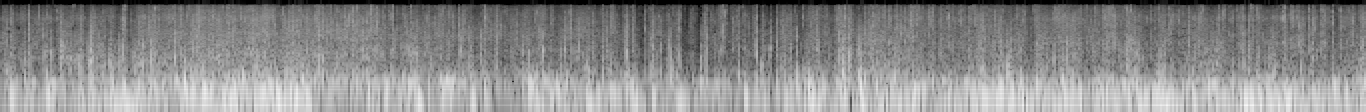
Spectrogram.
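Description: Air-filled bubbles on a clear plastic bubble wrap ball are pressed and popped with the fingers and fingertips. A dense, continuous stream of sharp pops and crackles runs throughout, with a heavy, muffled low-end thump beneath and little brightness on top.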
